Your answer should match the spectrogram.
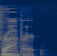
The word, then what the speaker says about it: Rhobert: I think it's still pronounced Rhobert. – Oh, it is? Okay. – Yeah. Yeah. – It's got a cooler spelling.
